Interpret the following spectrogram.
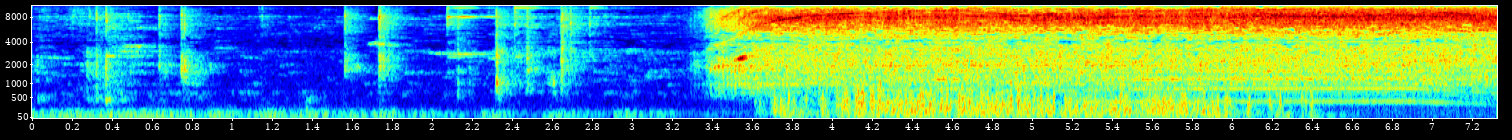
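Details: Maktec MT811 hammer drill after gear (pineapple gear) replacement to fix a head that spun freely while the motor ran: spins up to a steady, even high whir with smooth gear hum, no knocking or grinding; healthy after repair.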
